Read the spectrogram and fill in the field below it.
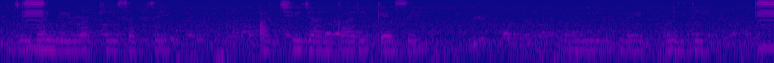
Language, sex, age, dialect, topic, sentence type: Hindi, female, 18-24, Kanauji Braj Bhasha, banking, question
